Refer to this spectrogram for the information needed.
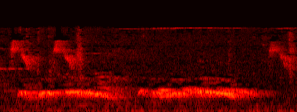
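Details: In a small garden, a spotted dove gives two drawn-out, soft, hollow coo phrases almost back to back, while small birds add brief high descending chirps at the start and end.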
